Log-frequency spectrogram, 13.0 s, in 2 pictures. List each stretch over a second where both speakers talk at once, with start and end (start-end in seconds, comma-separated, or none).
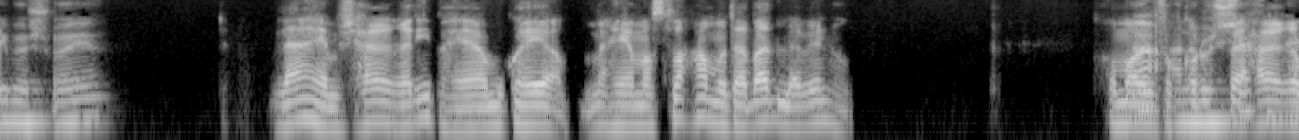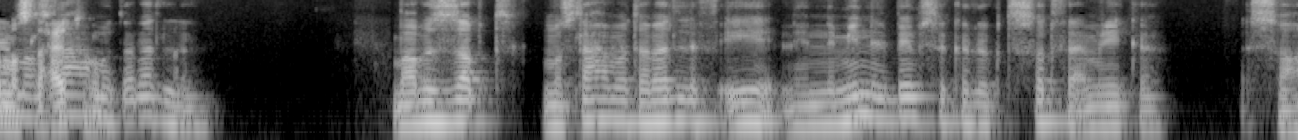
5.6-7.1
